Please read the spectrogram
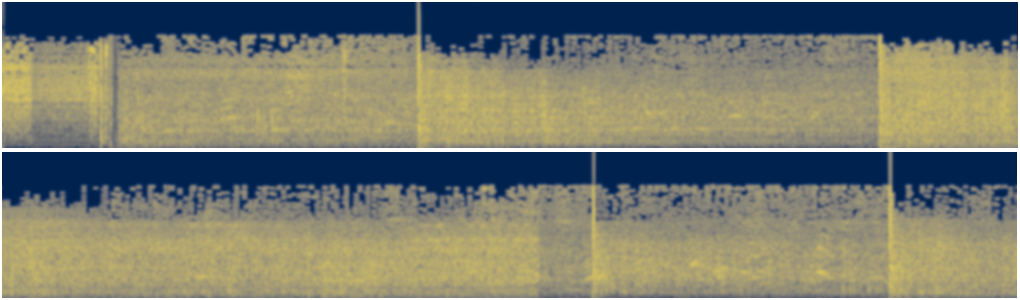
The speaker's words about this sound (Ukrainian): Чуємо тривожних собак, чуємо навіть людей і чуємо артобстріл.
